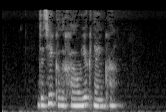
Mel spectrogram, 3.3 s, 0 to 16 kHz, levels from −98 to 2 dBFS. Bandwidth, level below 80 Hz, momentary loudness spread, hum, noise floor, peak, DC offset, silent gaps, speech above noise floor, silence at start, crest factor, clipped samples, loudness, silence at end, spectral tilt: 12 kHz; -70 dBFS; 12 LU; none; -68 dBFS; -10 dBFS; under 0.1%; none; 46 dB; 0.75 s; 14 dB; under 0.1%; -23 LUFS; 0.95 s; -4.5 dB/octave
